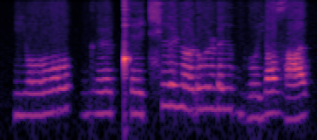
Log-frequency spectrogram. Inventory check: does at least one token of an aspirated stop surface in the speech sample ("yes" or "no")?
yes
